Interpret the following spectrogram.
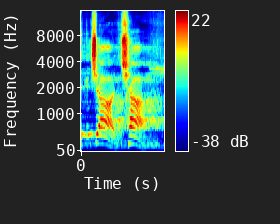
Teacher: जीभ ऊपर स्पर्श कर रही है, मुड़ नहीं रही है, बट ऊपर हल्की सी जा रही है कि नहीं जा रही, चा, छा, जा, जीभ ऊपर लग रही है तालु में कि नहीं, तो ये तालव्य है। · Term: तालव्य वर्ण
